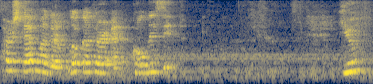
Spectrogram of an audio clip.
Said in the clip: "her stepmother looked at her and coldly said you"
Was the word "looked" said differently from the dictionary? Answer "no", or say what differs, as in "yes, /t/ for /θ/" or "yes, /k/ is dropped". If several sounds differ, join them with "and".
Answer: yes, /t/ is dropped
